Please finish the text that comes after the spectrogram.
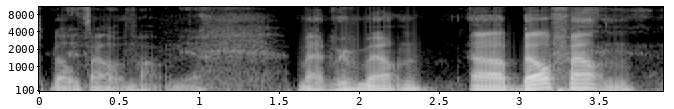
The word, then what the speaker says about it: Bellefontaine: in 1980 in Bellefontaine we say Bellefontaine you could pronounce it Bella Fontaine but I think colloquially speaking it's Bella fountain yeah man River Mountain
